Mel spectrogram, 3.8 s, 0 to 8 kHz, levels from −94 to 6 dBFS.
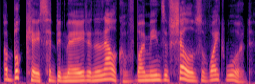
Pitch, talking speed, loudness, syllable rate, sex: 145 Hz, 235 wpm, -18 LUFS, 5.7 syllables/s, male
